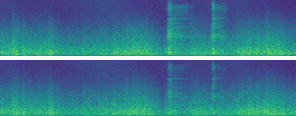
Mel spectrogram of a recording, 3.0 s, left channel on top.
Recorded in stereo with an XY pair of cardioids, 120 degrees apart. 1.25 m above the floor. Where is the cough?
55° left.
